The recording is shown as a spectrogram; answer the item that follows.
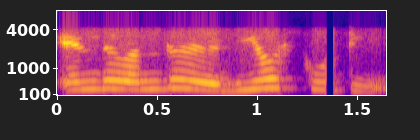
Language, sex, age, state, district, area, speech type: Tamil, female, 30-45, Tamil Nadu, Viluppuram, rural, conversation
